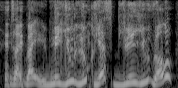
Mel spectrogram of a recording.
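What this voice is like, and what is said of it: Put-on Russian Dagestani accent. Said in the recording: “that is an unbelievable Russian accent ... tremendous ... my Dagestan uh, perfect accent”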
